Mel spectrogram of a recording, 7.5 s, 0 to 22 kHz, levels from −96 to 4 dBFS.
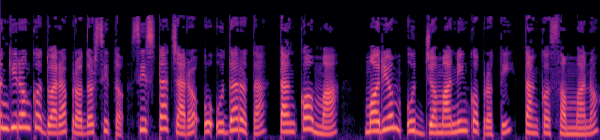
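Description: A transform codec is spreading its quantisation noise across whole blocks, and twice in this speech a sharp attack lands late in a block, so noise sized for the loud onset spills into the quiet just ahead of it. The result is pre-echo: at 5.87 s a brief hiss of about 13 ms smears in before the attack, and from 6.75 to 6.77 s a longer smear of about 22 ms softens the next onset.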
